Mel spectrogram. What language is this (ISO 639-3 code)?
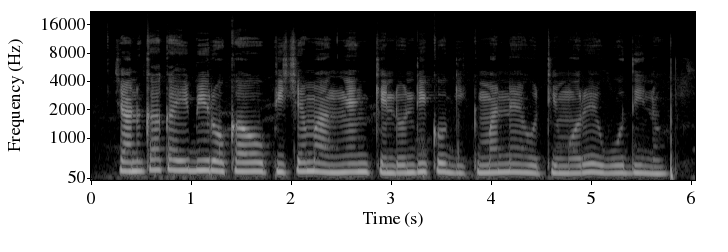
luo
